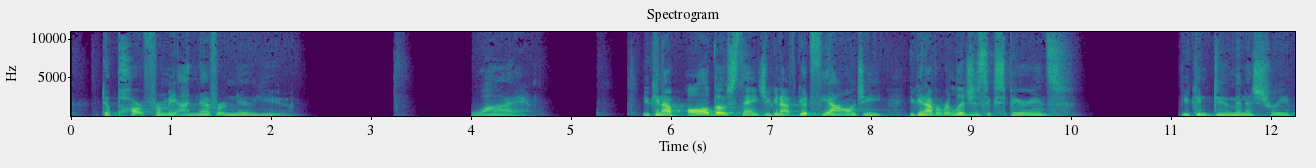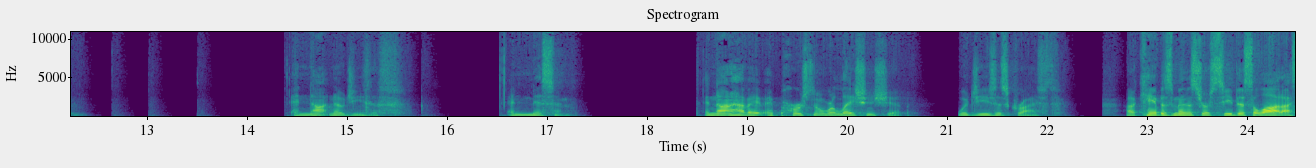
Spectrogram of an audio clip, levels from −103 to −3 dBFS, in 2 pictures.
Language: English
